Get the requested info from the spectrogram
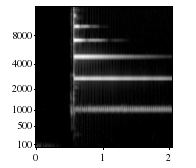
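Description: A single bell 'ding' sound effect, struck once about half a second in and left ringing as it slowly fades. It goes with the notification-bell click in a subscribe-button animation.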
